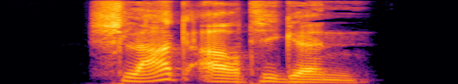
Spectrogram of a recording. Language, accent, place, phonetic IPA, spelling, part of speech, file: German, Germany, Berlin, [ˈʃlaːkˌʔaːɐ̯tɪɡn̩], schlagartigen, adjective, De-schlagartigen.ogg
- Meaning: inflection of schlagartig: 1. strong genitive masculine/neuter singular 2. weak/mixed genitive/dative all-gender singular 3. strong/weak/mixed accusative masculine singular 4. strong dative plural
